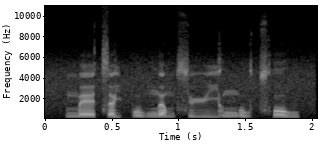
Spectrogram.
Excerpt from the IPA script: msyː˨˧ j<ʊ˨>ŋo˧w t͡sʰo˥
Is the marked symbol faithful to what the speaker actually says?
yes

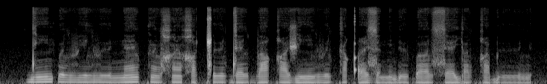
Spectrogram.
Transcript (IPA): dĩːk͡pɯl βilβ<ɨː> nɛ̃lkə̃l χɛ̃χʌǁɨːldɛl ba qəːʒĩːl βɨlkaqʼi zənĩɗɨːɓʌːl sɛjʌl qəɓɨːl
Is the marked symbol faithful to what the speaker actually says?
yes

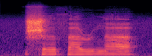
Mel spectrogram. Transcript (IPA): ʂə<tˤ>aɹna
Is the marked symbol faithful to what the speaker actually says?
no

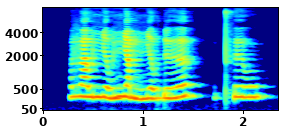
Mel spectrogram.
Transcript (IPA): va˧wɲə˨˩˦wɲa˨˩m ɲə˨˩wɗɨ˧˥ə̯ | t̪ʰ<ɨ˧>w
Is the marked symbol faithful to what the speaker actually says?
yes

